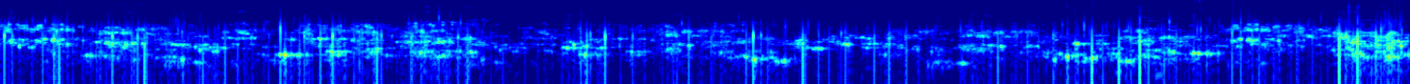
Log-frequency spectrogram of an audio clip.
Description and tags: Ghosts auditioning for American Dead Idol.
synth, voice, grains, granular, ghost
